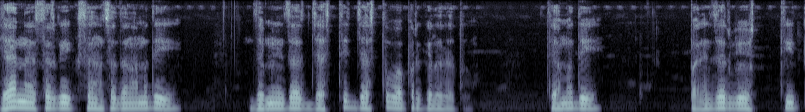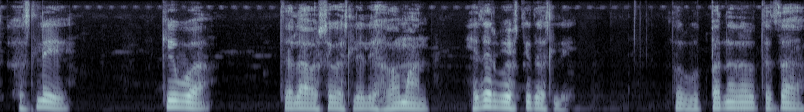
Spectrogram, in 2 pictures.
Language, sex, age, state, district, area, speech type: Marathi, male, 45-60, Maharashtra, Yavatmal, rural, spontaneous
